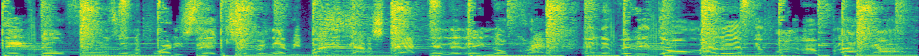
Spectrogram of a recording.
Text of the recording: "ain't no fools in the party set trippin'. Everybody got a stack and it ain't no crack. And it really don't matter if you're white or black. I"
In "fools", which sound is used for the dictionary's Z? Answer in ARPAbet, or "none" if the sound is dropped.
Z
